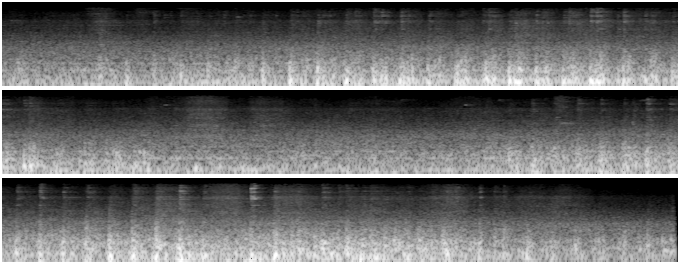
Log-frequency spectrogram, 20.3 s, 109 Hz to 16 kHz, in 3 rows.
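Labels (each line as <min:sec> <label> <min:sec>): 0:00.0 A train is traveling. 0:20.3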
